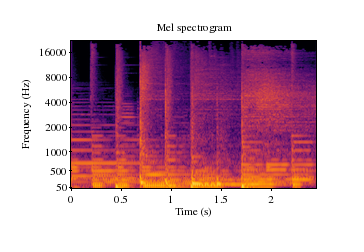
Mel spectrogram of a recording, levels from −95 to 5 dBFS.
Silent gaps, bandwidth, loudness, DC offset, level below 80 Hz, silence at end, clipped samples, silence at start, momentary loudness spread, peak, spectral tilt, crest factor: none; over 20 kHz; -17 LUFS; under 0.1%; -24 dBFS; 0 s; under 0.1%; 0 s; 5 LU; 0 dBFS; -6 dB/octave; 16 dB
